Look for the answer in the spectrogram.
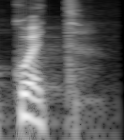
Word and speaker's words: coat: Par exemple, dans la toponymie, on le trouve souvent sous la forme quat, C-O-A-T. Par endroit également, il faut signaler que, par exemple, dans le Vannetais, il se prononce, et d'ailleurs il s'écrit souvent, quet, c'est-à-dire que le A devient E.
